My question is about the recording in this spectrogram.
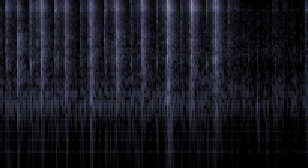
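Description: A deck of tarot cards being shuffled by hand: a faint, quick run of card slaps, about three a second, that stops about three seconds in.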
